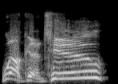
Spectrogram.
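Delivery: big, high, drawn-out segment intro shout; announcer shout. Pretend. Host booms out the podcast segment intro, announcer shout. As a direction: holler the intro loud, stretching it out.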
